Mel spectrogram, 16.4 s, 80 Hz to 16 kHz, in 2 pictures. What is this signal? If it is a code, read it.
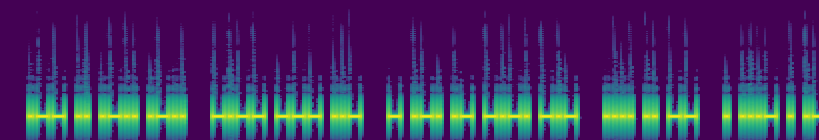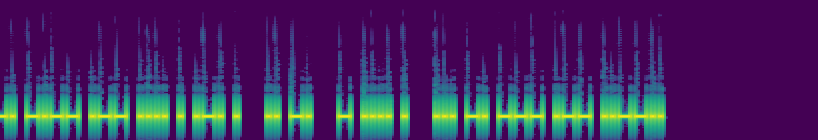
Morse code, heard as a keyed tone, about 28 wpm, 700 Hz. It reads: WILL YOU TRACK HIM EVERYWHERE IN THE SNOW?
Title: Sentences from Top 1600 Words 30wpm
